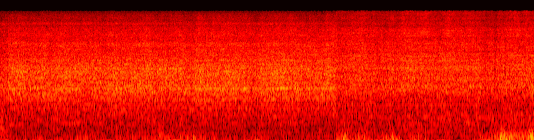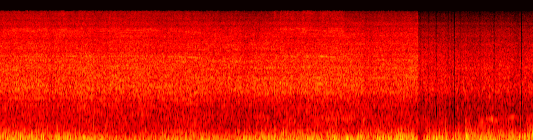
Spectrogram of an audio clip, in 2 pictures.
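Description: Steady, loud hiss of industrial equipment on a natural gas platform. A little past halfway a heavier, low noise joins it as an angle grinder grinds a steel pipe, and the sound changes again shortly before the end.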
